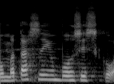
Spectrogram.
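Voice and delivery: normal talking voice

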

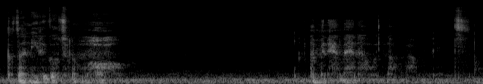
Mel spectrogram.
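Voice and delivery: hushed whisper to the camera. Real, not acted. Whispering her plans to the viewers, hushed. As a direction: breathe it as a secret.

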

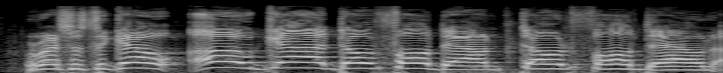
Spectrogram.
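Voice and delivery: high-pitched, rising panic; panicked. Real, not acted. Player afraid of falling off the trees, panicked. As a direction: plead with yourself in a high, panicky voice. About to fall in the game.

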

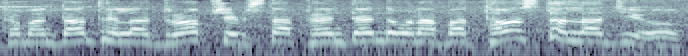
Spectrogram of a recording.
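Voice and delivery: urgent radio call. Acted. Dropship under attack, urgent report.

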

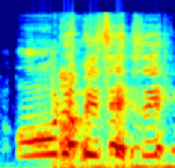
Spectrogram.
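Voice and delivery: loud, high laughing cry; laughing panic. Real, not acted. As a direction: blurt it out through laughter. Laughing panic as game goes wrong.

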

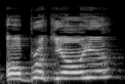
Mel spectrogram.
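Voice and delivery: high, loud call across the room; high excited call to a friend. Real, not acted. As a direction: sing out her name to get her attention. Calling out to viewer Brooke.

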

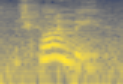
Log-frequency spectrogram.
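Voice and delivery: usual speaking voice

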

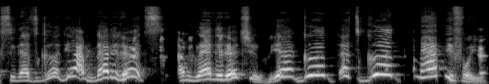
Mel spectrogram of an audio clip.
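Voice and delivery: very high, shrill-pitched mocking mom voice; hammed-up told-you-so mother crowing; gloating Haitian mom. Host imitates his mom mocking her crying hurt child. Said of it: "and they're like".

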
